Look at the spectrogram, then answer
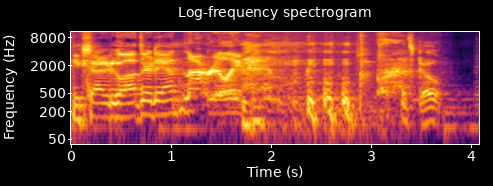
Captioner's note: chuckles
